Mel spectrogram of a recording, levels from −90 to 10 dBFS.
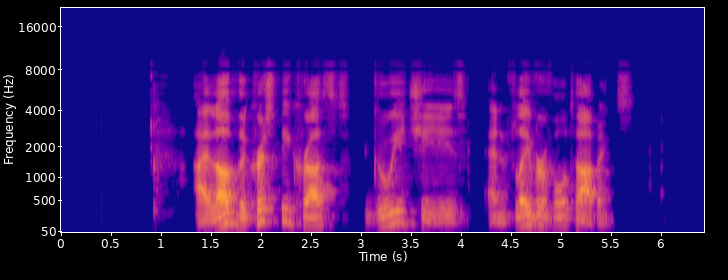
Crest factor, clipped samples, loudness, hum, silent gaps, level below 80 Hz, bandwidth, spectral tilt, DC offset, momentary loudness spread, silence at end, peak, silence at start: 24 dB; under 0.1%; -22 LUFS; none; 2.92-3.04 s, 4.13-4.24 s; -72 dBFS; 9.4 kHz; -4.5 dB/octave; under 0.1%; 20 LU; 0.8 s; 0 dBFS; 0.95 s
